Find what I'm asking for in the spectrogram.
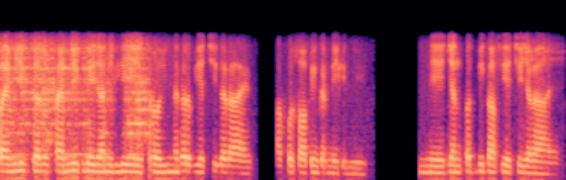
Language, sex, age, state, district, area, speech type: Urdu, male, 18-30, Delhi, Central Delhi, urban, conversation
